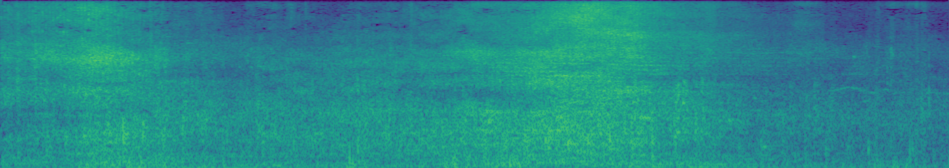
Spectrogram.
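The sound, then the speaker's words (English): Heavy factory buses carrying workers to a factory rumble past, a steady roar of engines and tires that swells midway and then eases, with no one talking over the traffic noise. “So it looks like the factory's open, because those are the factory buses that take all the people to the factory.”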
